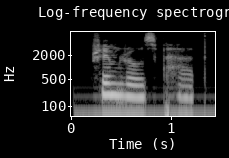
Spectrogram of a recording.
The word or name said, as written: primrose path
